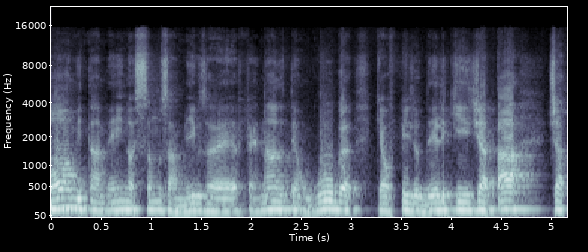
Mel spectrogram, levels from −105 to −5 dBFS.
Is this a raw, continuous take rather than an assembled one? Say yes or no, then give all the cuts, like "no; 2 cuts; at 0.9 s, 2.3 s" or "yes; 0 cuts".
yes; 0 cuts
